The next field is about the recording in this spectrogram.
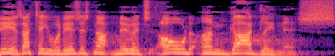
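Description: With a Tennessee accent, a man with a high pitch speaks at a fairly quick pace. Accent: Southern US (Tennessee). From US South, Lawrence County, Tennessee. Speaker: pastor. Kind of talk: sermon.

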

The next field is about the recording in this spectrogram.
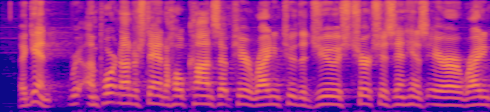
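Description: Speaking in an American accent, a man uses a fairly high pitch, a fairly quick pace, and fairly even intonation. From US South, South Carolina. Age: 60s. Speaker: pastor. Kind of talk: sermon. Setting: church. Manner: fast talker.

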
